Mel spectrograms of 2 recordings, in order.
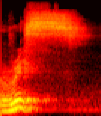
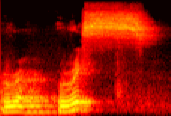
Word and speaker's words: wrist: then you have the wrists when I whisked and then we have wrists wrists it's w r i s t the W is silent the wrist the wrists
